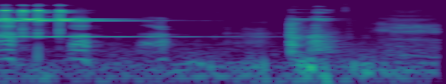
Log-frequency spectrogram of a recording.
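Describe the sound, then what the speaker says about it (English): A hand bell is struck to open a show, ringing several quick bright strikes in a row, then one more clear ring after a short pause; it is close and alone. "That's why I start the show with a bell."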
